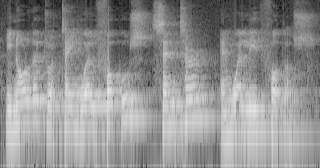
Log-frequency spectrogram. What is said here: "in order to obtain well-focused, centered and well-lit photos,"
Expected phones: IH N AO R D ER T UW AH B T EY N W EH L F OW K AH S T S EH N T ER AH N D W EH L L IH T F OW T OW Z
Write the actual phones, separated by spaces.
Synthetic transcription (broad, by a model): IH N AO R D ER T UW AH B T EY N W EH L F OW K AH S S EH N T ER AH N W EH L L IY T F OW T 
